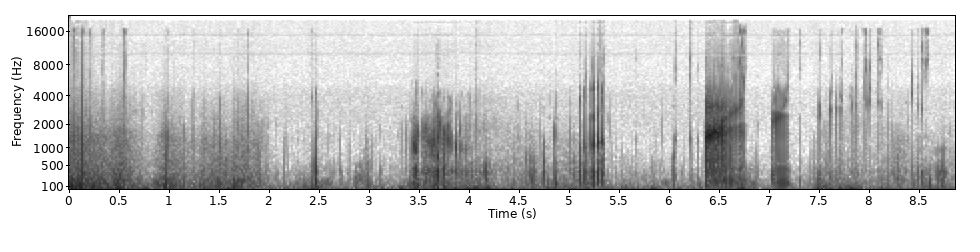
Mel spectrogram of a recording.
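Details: Extreme hunger stomach growling: loud gurgling and rumbling in irregular bursts; bowel sounds (borborygmi).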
